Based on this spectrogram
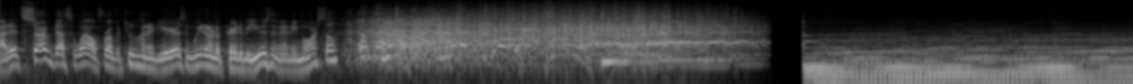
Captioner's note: laughter and applause in background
